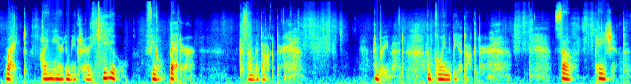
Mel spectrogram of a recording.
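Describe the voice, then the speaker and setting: A woman voicing a nervous, awkward young female werewolf medical student in a halting, breathy, mostly whispered ASMR roleplay. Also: mid-range voice, dark tone. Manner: flustered, halting, apologetic, self-coaching mumbles.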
